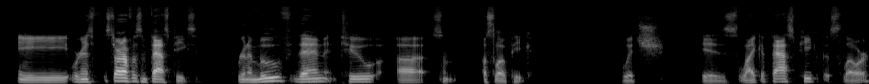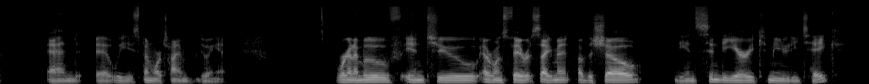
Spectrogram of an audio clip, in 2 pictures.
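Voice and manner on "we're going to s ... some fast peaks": fast, loud, rattled-off delivery. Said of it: "That's why I'm talking fast".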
